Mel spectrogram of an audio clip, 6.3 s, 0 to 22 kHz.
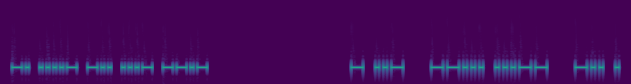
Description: Morse code, heard as a keyed tone, about 37 wpm, 700 Hz. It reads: N4DVQ TU 73 DE
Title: Speed-Racing Common QSO Phrases - 30wpm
